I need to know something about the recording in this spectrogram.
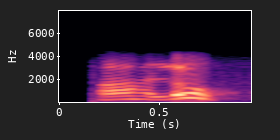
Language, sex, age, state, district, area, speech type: Sindhi, female, 45-60, Rajasthan, Ajmer, urban, conversation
